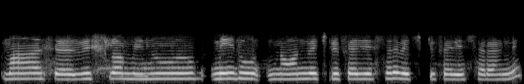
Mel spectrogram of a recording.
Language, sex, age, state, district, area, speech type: Telugu, female, 18-30, Telangana, Wanaparthy, urban, conversation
